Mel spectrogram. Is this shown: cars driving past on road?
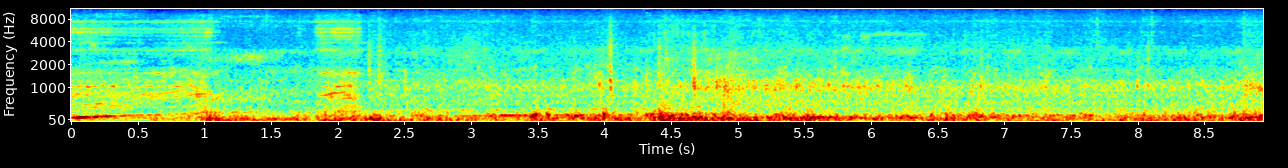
yes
